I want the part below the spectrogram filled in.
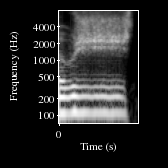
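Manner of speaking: drawn-out buzzing fan noise; fan buzz imitation. Shown as a demonstration. Podcaster showing a distracting fan noise, imitated buzz.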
